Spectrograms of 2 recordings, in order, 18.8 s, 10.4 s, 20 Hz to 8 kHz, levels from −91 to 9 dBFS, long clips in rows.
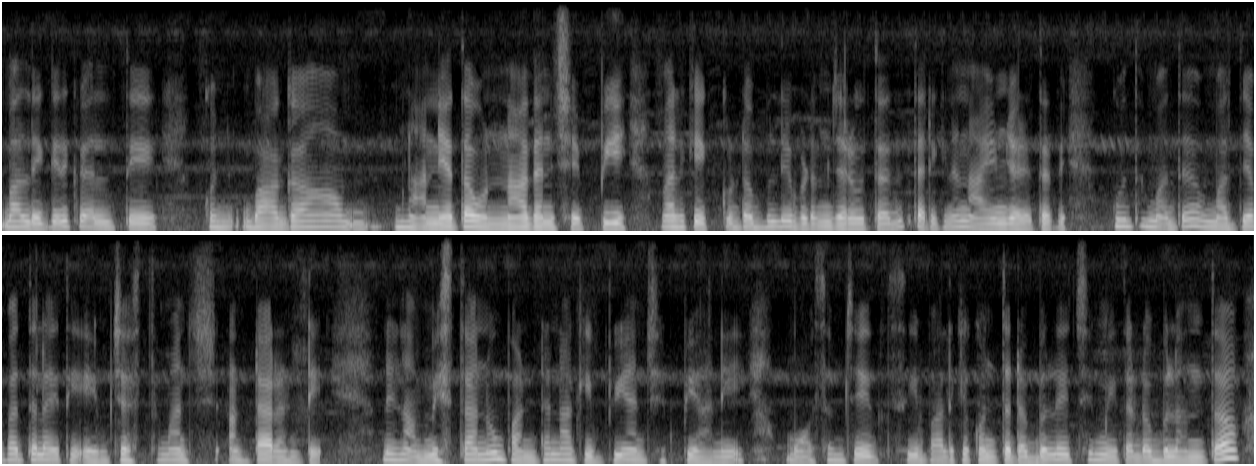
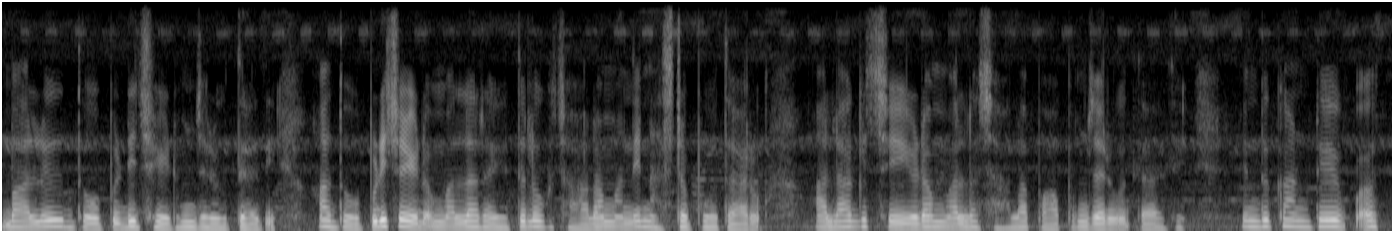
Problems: background conversations at intervals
